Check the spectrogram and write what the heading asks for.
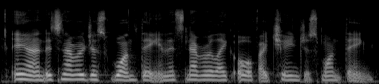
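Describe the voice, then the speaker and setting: A woman's voice: mid-range voice, little pitch movement, fairly quick, no echo. A woman co-hosting a podcast, talking candidly and casually with lots of fillers. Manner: candid, chatty, many fillers. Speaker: podcast co-host. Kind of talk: casual chat.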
